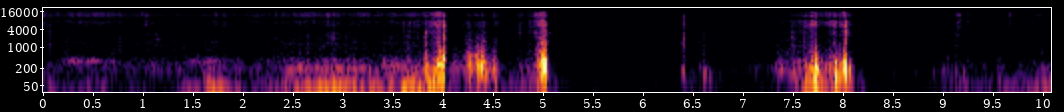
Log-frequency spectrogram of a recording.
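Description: Rustling and scuffing while a mountain bike is pushed on foot through rough, overgrown ground, broken by three loud scraping bursts about four, five and eight seconds in.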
